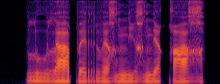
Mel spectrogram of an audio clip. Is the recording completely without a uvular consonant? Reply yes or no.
no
